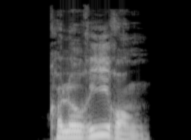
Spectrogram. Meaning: colorization
- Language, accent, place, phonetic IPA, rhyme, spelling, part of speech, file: German, Germany, Berlin, [koloˈʁiːʁʊŋ], -iːʁʊŋ, Kolorierung, noun, De-Kolorierung.ogg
